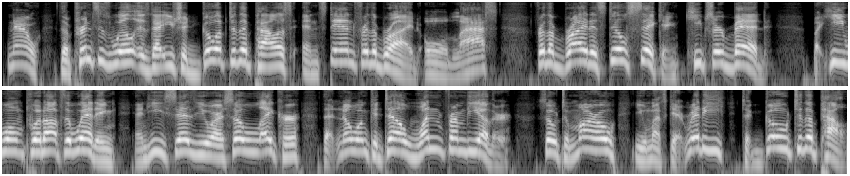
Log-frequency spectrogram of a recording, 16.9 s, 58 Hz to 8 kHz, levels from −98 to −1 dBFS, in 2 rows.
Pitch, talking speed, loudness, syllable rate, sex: 185 Hz, 235 wpm, -18 LUFS, 5.4 syllables/s, male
